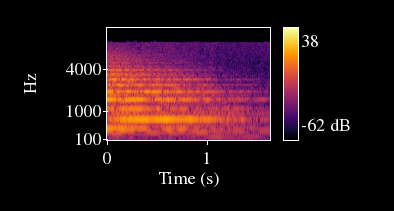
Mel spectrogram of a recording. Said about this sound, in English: The bells, Master, the bells!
